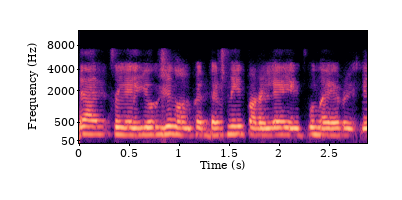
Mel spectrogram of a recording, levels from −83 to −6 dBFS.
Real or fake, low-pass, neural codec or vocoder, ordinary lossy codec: fake; 7.2 kHz; codec, 16 kHz, 1 kbps, FreqCodec, smaller model; AAC, 48 kbps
